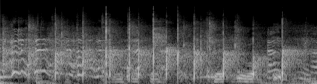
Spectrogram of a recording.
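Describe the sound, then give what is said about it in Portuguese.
Scattered audience applause, a loose run of sharp irregular claps rather than a full ovation, heard under an ongoing speaking voice that stays prominent throughout. “Ganhamos uma, de Londrina, uma salva de palmas né? para ah. Maringá.”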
